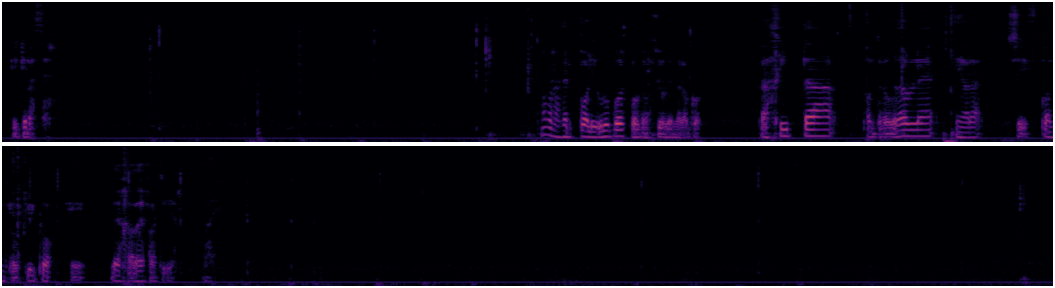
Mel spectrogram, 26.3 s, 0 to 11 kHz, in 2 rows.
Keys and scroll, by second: 0.0-0.1 typing, 10.7 super+w, 14.6 s, 16.6 s, 17.7-18.8 typing.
